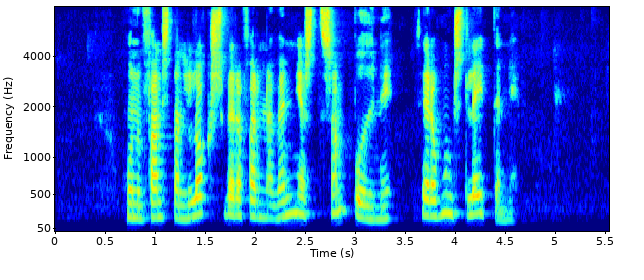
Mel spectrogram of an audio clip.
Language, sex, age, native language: Icelandic, female, 30-39, Icelandic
